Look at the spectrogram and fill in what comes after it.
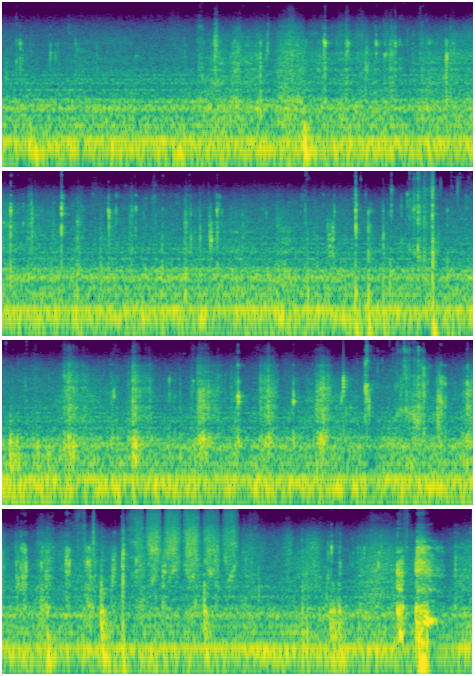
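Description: Close-miked chewing of candy: many short clicks and crunches from the mouth over a steady low hum. Near the end comes a brief louder rustle as a clear plastic wrapper is handled.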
